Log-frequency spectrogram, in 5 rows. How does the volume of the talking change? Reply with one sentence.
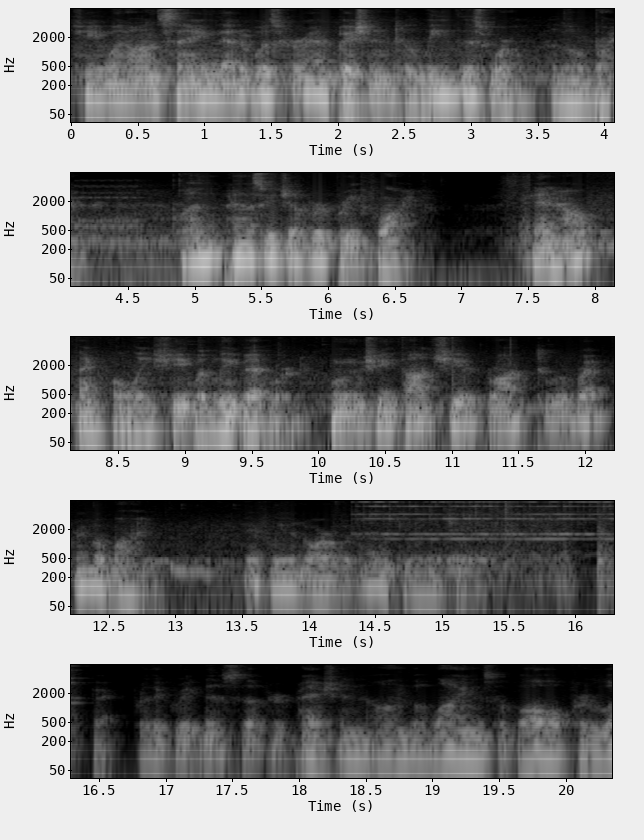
The volume of the talking goes down.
